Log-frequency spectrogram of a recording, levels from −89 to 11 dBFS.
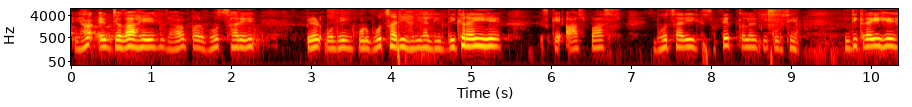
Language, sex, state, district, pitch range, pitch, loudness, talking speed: Hindi, male, Maharashtra, Solapur, 190-220 Hz, 205 Hz, -22 LUFS, 155 wpm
